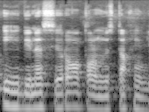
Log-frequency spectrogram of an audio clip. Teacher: huruf h dalam keadaan sukun suaranya mengalir kalau ada Hamzah suaranya berhenti tersentak suaranya alirkan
